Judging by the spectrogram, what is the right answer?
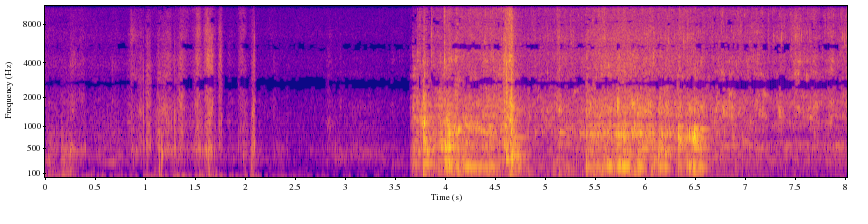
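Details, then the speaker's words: Toilet after fill valve replacement to fix a leaking, hissing toilet: strong, even rushing flush with steady swirl and refill, no hiss or gurgle, working normally. "guess it's time to give this toilet flush to see how everything works"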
